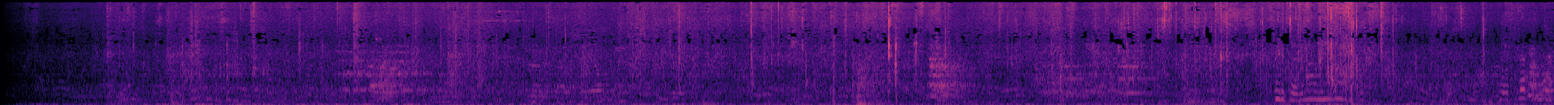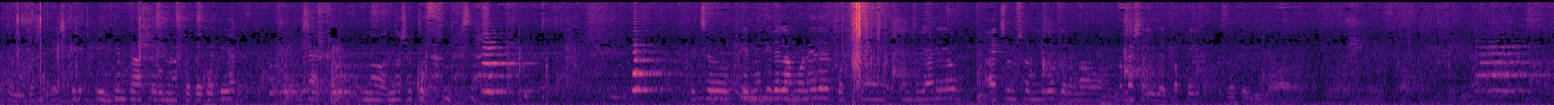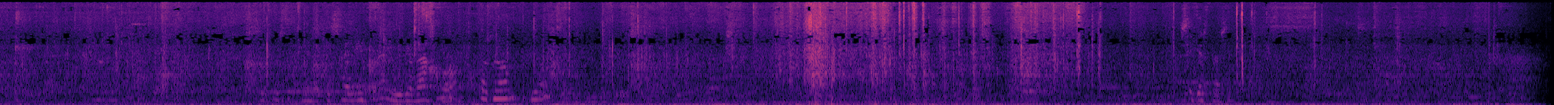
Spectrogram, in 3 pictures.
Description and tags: Sound recorded by Lucía Cocopino, as part of her proposal for the workshop Hertziosfera.
Recording made at the desk of a worker of the Jaume Fuster library, Barcelona.
hertziosfera, gts, gracia-territori-sonor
